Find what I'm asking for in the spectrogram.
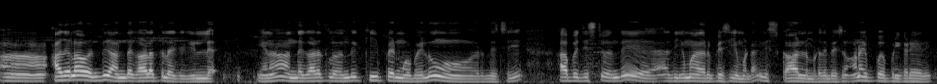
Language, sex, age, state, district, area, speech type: Tamil, male, 60+, Tamil Nadu, Sivaganga, urban, spontaneous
